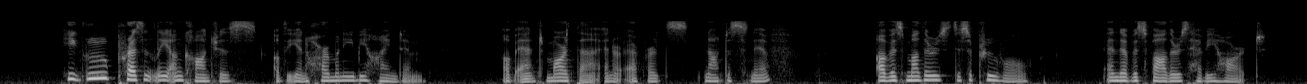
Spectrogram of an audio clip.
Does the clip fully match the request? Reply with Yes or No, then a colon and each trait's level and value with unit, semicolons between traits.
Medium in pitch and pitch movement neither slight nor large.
Yes: medium, 165 Hz; average, 4.4 semitones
